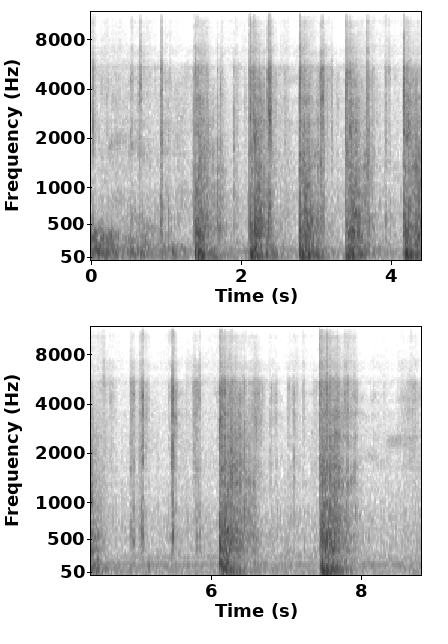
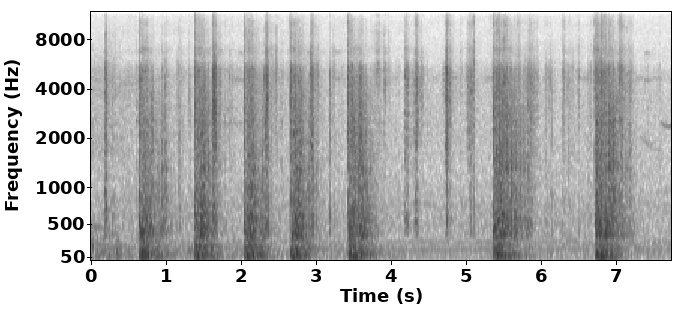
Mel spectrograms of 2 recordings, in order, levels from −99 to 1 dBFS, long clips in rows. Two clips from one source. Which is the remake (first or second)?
first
